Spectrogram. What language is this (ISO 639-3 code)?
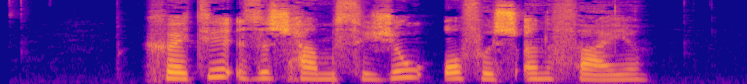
ady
